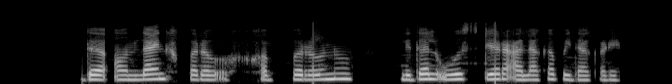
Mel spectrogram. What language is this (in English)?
Pashto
